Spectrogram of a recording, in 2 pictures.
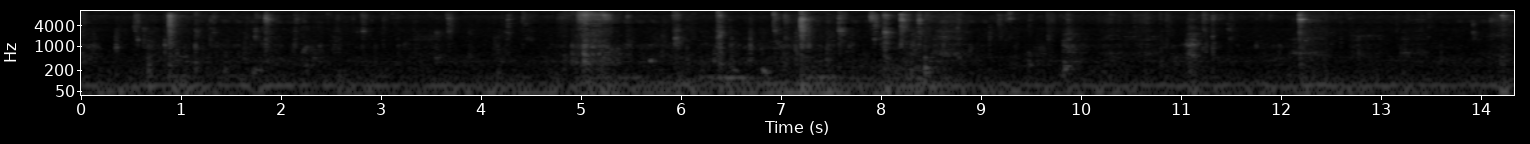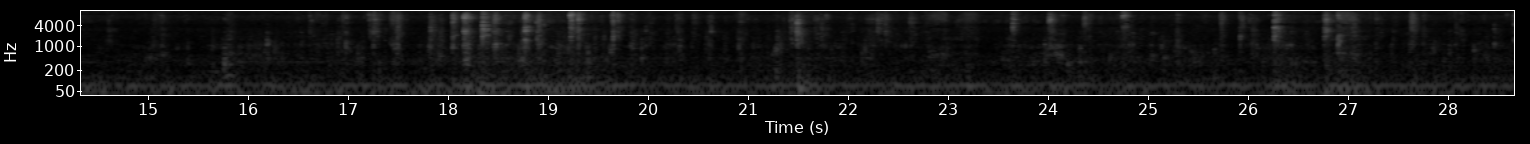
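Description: Close-up eating sounds of flaky Malabar paratha with butter chicken eaten by hand: faint chewing with scattered soft, irregular mouth clicks.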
